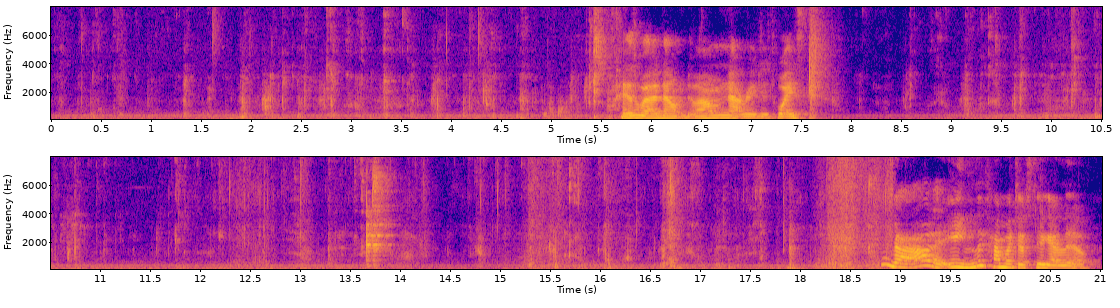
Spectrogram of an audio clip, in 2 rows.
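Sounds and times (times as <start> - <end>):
person chewing: 0.0 - 5.7, 7.8 - 18.8.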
